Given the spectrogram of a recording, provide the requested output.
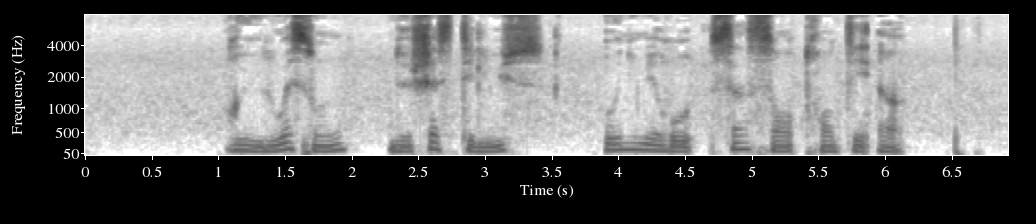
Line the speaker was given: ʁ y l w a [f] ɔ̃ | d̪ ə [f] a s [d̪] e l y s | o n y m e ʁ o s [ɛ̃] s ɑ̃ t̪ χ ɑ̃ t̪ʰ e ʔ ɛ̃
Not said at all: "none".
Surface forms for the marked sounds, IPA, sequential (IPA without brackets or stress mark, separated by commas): s, ʃ, t̪, ɛ̃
